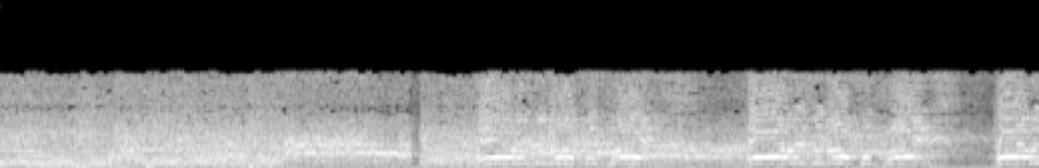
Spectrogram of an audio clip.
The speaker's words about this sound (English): Look at those teenagers screaming. Look at those young people.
